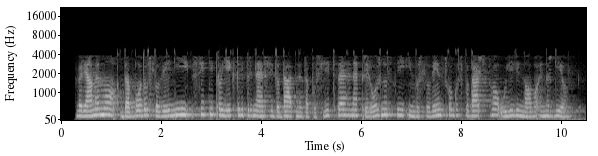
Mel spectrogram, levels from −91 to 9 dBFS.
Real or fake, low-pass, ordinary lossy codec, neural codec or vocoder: real; 19.8 kHz; AAC, 16 kbps; none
